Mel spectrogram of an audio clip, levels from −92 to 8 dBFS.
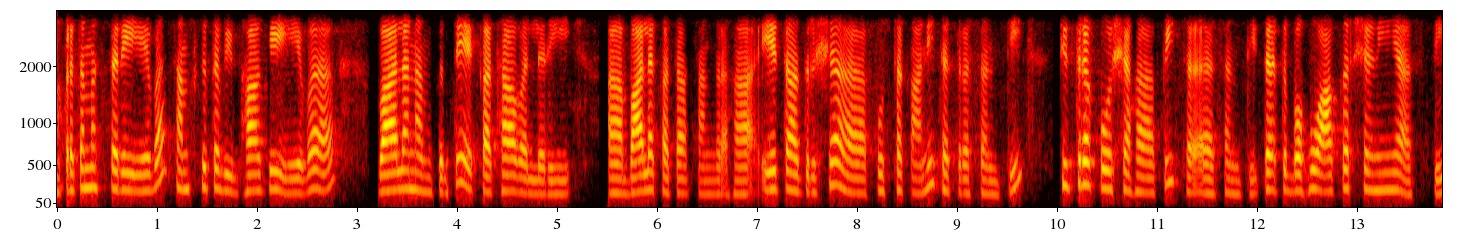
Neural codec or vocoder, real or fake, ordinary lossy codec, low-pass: none; real; Opus, 24 kbps; 3.6 kHz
